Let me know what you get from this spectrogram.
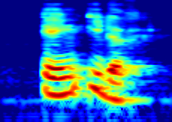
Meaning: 1. anyone 2. everyone
- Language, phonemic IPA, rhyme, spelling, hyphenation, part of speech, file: Dutch, /ˌeːˈni.dər/, -idər, eenieder, een‧ie‧der, pronoun, Nl-eenieder.ogg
